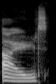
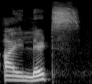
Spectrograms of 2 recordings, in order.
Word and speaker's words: IELTS: सी इट is actually आइल्स, इट्स नॉट आईलेट्स।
